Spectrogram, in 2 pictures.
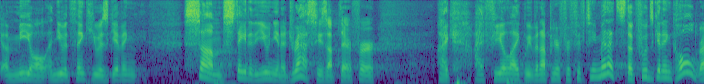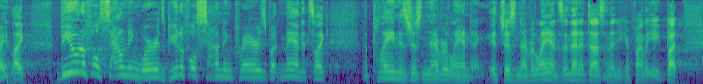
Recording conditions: large echoing room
